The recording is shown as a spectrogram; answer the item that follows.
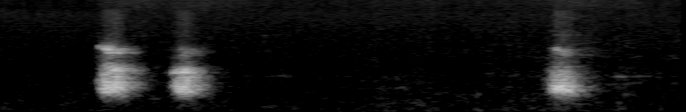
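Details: Blenheim Cavalier King Charles Spaniel puppies from Remy's first litter of six, indoors in a puppy pen: two quick sharp yappy barks, a two-second pause, then a single bark; otherwise quiet.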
